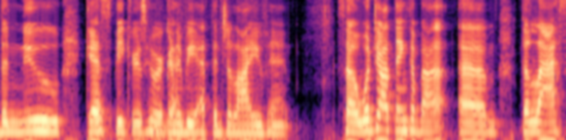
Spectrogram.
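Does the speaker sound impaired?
No.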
